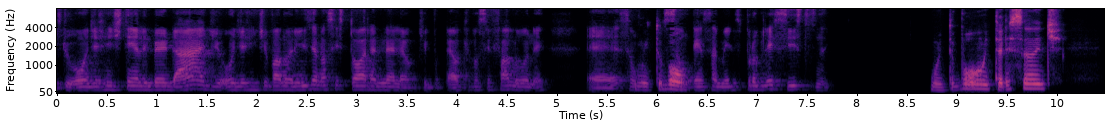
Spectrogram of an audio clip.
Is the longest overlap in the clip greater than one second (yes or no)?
no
